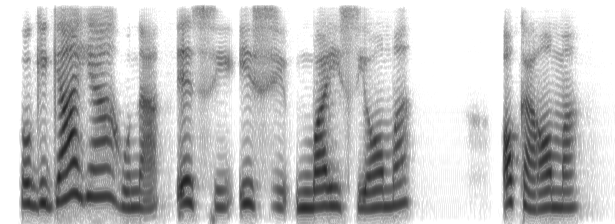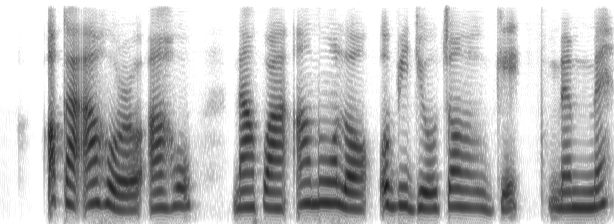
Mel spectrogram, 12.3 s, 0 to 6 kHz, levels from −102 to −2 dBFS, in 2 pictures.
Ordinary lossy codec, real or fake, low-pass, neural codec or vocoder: none; fake; 5.4 kHz; codec, 16 kHz, about 1 kbps, DyCAST, with the encoder's durations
